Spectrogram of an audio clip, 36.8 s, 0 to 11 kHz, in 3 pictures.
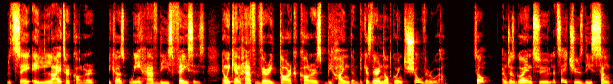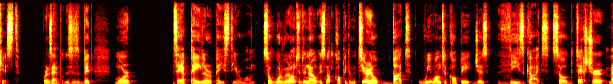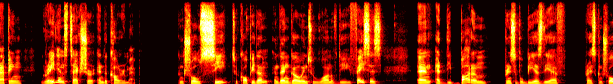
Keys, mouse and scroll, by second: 2.3 scroll up 4, 17.4 middle click, 17.4 scroll down 4, 19.8 middle click, 20.9 click, 22.8 m, 28.2 ctrl+c, 28.9 right click, 30.4 right click, 31.4 middle click, 32.6 click, 36.1 ctrl+v.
